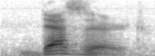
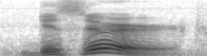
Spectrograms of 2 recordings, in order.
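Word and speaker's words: dessert: difficult look at that many people say desert that's wrong this is a sweet dish sweet dish it's called desert desert suppose you eat a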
